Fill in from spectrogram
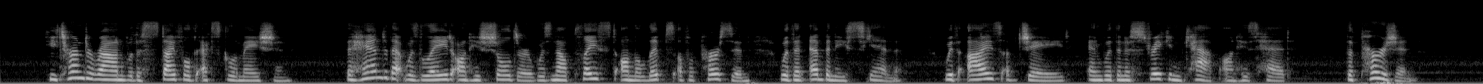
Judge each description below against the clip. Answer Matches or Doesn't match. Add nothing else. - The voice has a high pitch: Matches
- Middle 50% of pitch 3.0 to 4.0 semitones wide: Matches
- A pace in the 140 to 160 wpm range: Doesn't match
